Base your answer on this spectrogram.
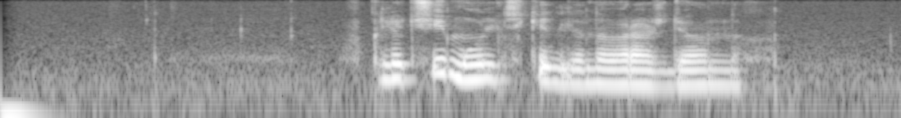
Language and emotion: Russian, neutral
